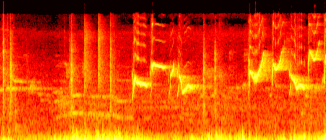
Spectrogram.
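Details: Male white-rumped shama singing after being provoked by recorded calls: loud whistled notes, some sliding and stepped, with sharp clicking rattles early on and low background rumble.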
